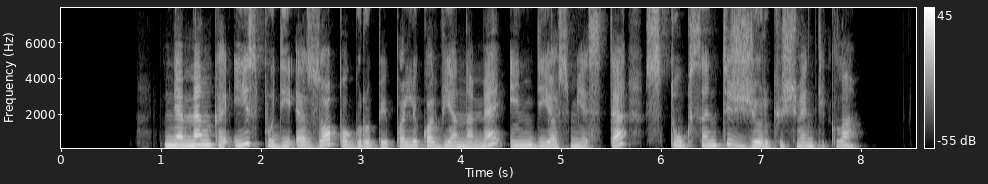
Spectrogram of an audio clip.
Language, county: Lithuanian, Vilnius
